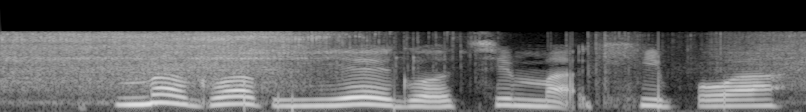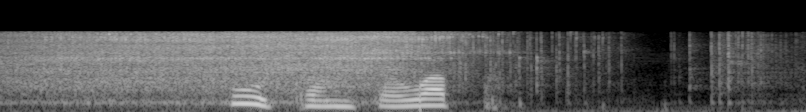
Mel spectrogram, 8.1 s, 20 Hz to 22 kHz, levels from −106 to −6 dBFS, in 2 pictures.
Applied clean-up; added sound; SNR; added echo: none; Rattle; 4 dB; none.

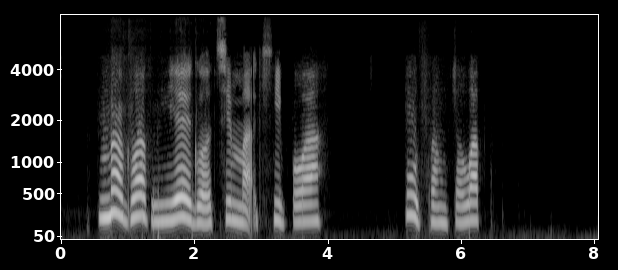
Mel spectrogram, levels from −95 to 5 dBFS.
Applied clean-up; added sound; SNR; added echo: neural mask model DeepFilterNet 3.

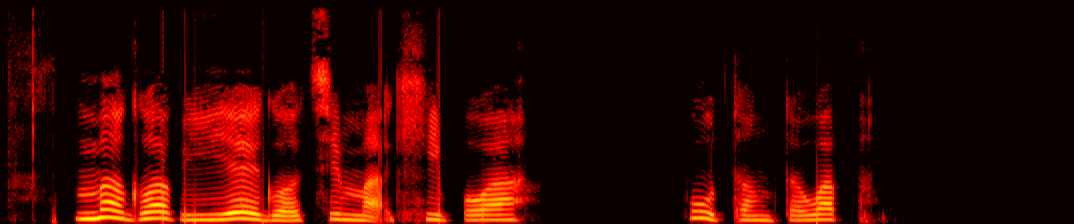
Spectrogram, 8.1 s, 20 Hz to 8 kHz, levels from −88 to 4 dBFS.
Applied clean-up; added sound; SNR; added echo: none; none; none; none.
